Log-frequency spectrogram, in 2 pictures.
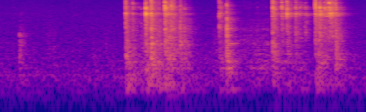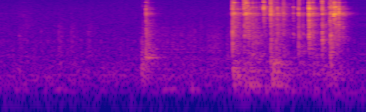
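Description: Plastic K'nex balls clattering through the plastic track and wheel elements of a running K'nex ball machine: several bursts of rapid clicks and rattles with quieter gaps between.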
